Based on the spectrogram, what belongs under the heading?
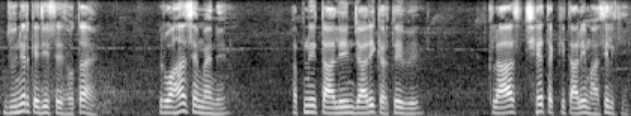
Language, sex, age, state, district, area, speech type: Urdu, male, 18-30, Delhi, South Delhi, urban, spontaneous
